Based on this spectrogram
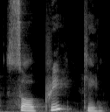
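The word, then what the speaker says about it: sobriquet: हमारा अगला वर्ड है सोबके सोबके अच्छा यहां पे क्यू यू ई टी है बट यहां पे टी साइलेंट होता है तो इसे हम प्रोनाउंस करेंगे सोब्री के यह नाउन है और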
